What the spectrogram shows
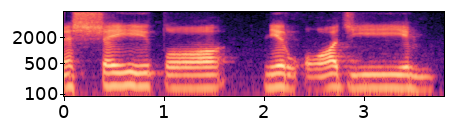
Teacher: تو کو موٹا پڑھنا ہے، تا نہیں ہے یہ، من الشیطان الرجیم، الرجیم، را کو موٹا پڑھنا کیونکہ را کے اوپر زبر ہے۔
